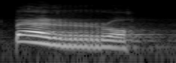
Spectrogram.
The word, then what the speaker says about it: perro: And then when you have a double R, you need to roll it quite a lot. So we have perro, perro, and really savor that because it gives it the Spanish feel.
